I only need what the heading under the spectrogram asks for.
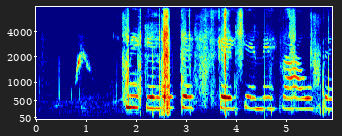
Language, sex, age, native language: Icelandic, female, 10, Icelandic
